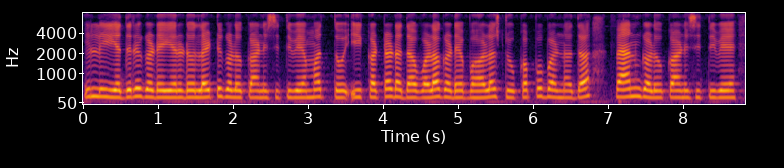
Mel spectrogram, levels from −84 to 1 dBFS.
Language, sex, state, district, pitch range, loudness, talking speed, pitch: Kannada, female, Karnataka, Bidar, 225-245 Hz, -17 LUFS, 110 wpm, 230 Hz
